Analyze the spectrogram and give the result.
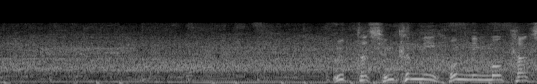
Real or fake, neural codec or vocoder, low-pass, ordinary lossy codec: real; none; 7.2 kHz; AAC, 32 kbps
